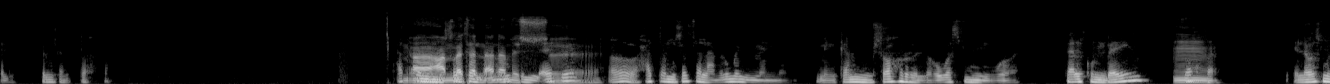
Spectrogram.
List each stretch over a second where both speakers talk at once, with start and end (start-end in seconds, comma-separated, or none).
4.0-5.5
